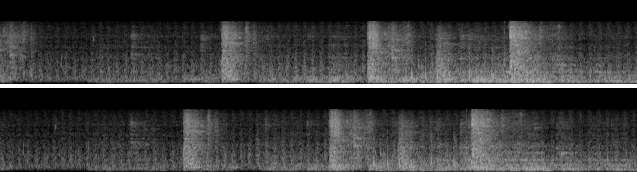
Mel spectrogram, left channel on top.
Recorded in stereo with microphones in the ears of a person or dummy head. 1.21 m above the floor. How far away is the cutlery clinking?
About 1.3 m.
